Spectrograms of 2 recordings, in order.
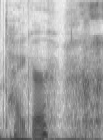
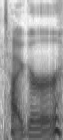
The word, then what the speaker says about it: Tyga: Tiger. I don't pronounce the A. Tiger.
